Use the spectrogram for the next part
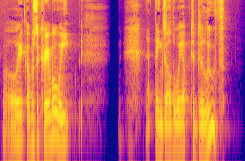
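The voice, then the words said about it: Put-on Minnesota accent. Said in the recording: “that Minnesota accent”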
